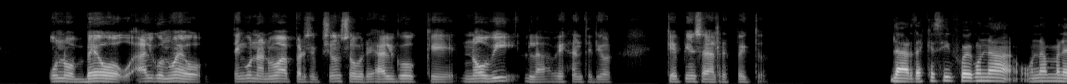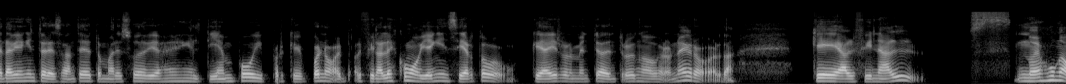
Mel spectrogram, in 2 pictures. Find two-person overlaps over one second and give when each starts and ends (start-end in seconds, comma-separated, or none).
none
